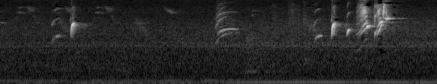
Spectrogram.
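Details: Song of the European goldfinch: scattered high chirps, then a short liquid twittering run of bright, tinkling notes, heard over a low background rumble.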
